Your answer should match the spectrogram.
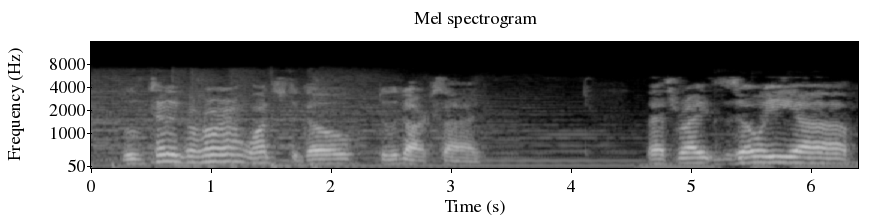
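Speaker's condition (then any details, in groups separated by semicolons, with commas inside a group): No condition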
